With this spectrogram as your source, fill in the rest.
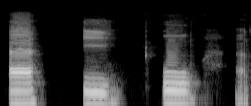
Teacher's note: Huruf hamzah makhrajnya di tengah tekak.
